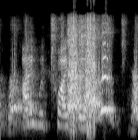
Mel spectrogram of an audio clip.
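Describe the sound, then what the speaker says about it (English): A dog barks in several sharp bursts indoors, loud and close, mixed with someone talking over it. "Sorry, that's my dog again."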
